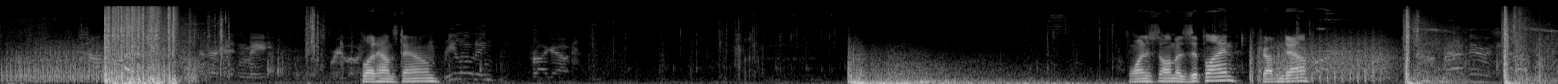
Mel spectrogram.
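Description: Gunshots crack in quick, loud bursts.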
